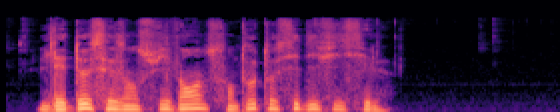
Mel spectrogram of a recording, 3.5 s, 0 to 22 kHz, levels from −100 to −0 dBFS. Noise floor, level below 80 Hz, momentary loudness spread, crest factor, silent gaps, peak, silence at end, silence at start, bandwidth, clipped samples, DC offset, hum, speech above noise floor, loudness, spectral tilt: -76 dBFS; -50 dBFS; 10 LU; 20 dB; none; -2 dBFS; 1.1 s; 0.25 s; 11.5 kHz; under 0.1%; under 0.1%; none; 55 dB; -22 LUFS; -6 dB/octave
